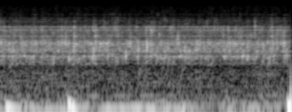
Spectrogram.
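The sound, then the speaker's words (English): Water from a spring pours steadily into a small vial, a continuous bright splashing hiss that stays even for a few seconds, with a soft low bump near the end and no voices. “The vial is filled with the silver sparkling water of the shimmering spring.”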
